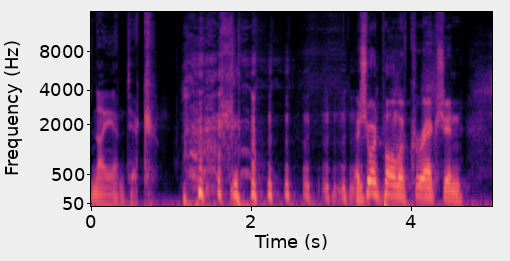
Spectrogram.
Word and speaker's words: Niantic: Trust me, I work at Niantic, which, for the record, since we're making corrections, is pronounced Niantic."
